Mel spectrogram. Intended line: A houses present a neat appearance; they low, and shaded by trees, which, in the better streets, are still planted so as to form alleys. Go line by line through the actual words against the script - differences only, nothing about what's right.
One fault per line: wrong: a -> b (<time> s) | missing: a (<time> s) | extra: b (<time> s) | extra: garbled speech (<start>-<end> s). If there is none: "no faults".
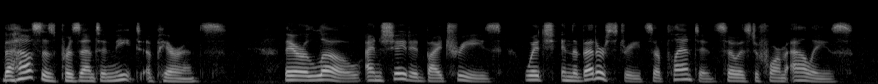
wrong: A -> The (0.0 s)
extra: are (3.0 s)
missing: still (6.6 s)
